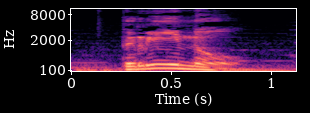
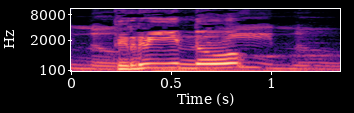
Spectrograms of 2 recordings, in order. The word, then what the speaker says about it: Trino: So today we're at Trino's food truck in Pompano Beach, Florida. TRINO. Don't be coming in here pronouncing it Americanized. They're Venezuelan. We respect them. TRINO.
